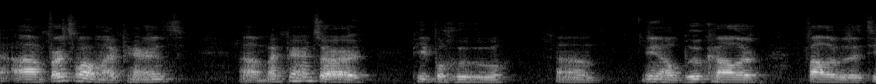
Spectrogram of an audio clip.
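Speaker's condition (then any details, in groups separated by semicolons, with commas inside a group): ALS; about 2 years since onset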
